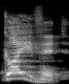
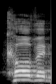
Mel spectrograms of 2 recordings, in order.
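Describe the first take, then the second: First: The word is said in Ashkenazi Jewish pronunciation. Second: The word is said in standard pronunciation. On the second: "instead of saying COVID"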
